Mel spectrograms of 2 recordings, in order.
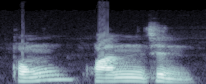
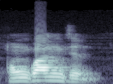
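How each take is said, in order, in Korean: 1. 이 이름은 천천히 읽힙니다. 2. 이 이름은 빠르게 읽힙니다. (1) "아주 천천히 읽어야만 발음이 제대로 된" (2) "한번 빨리 읽어볼까요? ... 발음 좀 이상하죠?"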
